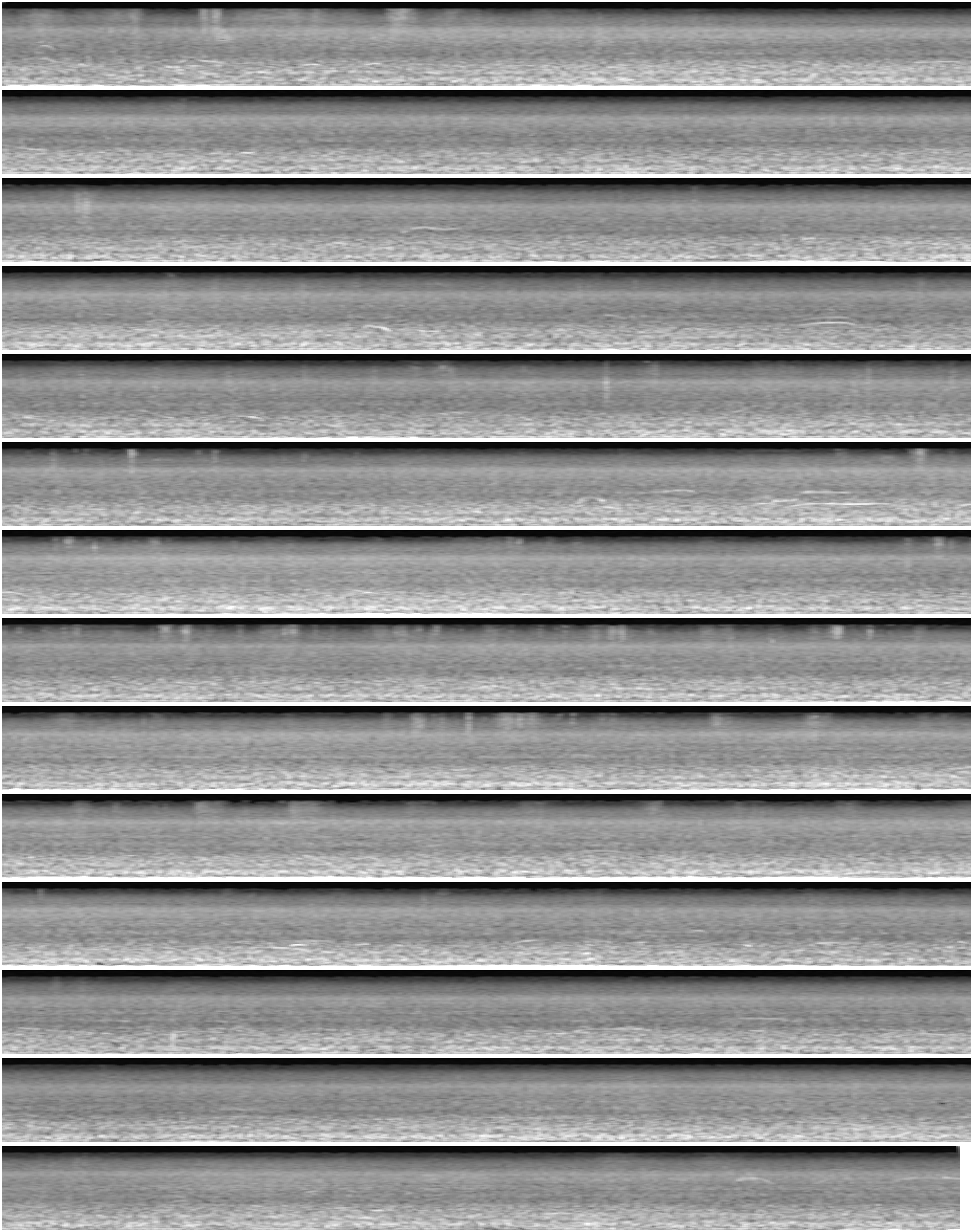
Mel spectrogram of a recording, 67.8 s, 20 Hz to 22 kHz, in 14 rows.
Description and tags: Beach, birds, distant neutral conversations, Dieppe, France 1
Beach, birds, distant neutral conversations, Dieppe, France.
beach, field-recording, localization-ambience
